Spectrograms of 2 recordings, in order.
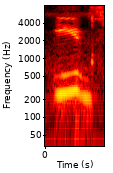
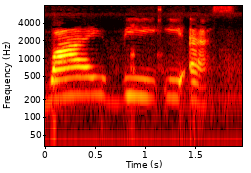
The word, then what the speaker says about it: Yves: His name is Yves Tumor, Y-V-E-S. Oh, Yves. Yeah. Oh, like Saint Laurent Yves.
